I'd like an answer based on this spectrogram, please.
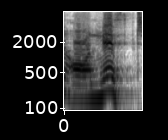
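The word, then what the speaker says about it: honest: इसीलिए हमने एन ऑनेस्ट मैन। ठीक है? जिसमें एच साइलेंट है।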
